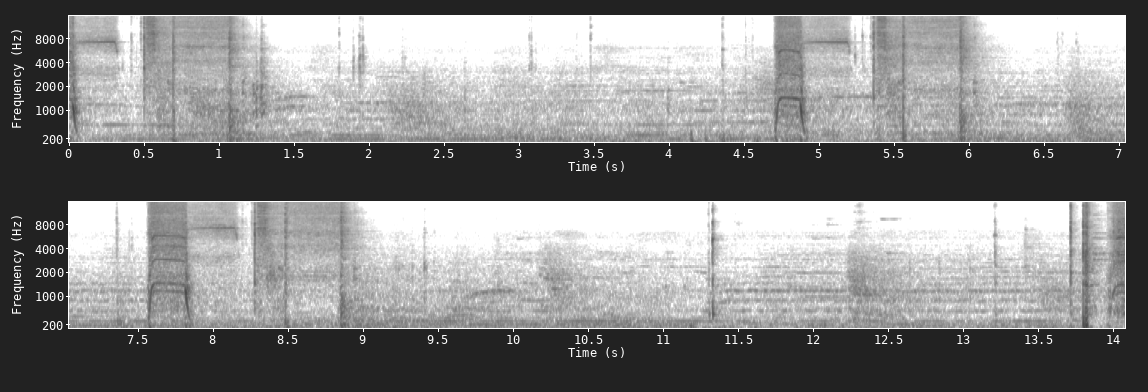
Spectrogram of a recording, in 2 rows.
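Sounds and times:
hiss: 4.9 - 6.2, 7.6 - 9.1.

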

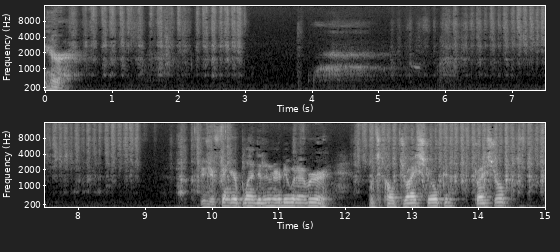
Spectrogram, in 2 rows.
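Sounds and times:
paintbrush scratching on wood: 0.1 - 3.0, 5.2 - 10.5, 12.1 - 15.0.

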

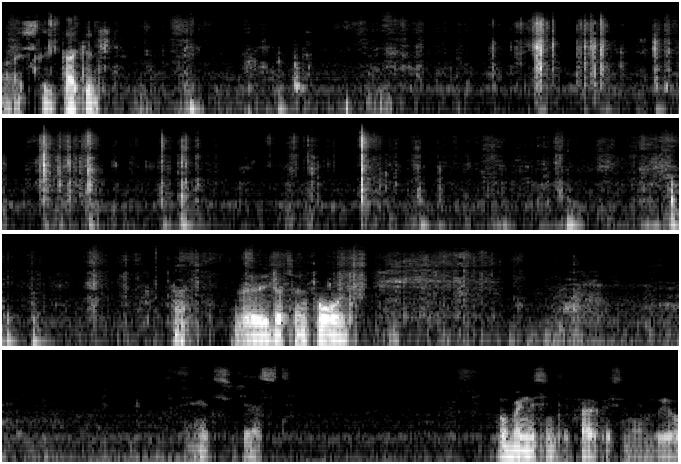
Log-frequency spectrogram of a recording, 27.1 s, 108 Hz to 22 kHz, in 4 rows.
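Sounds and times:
plastic wrap crinkling: 0.0 - 19.1
plastic tearing: 3.8 - 18.8.

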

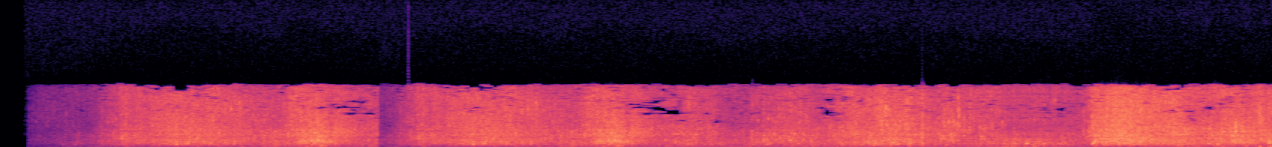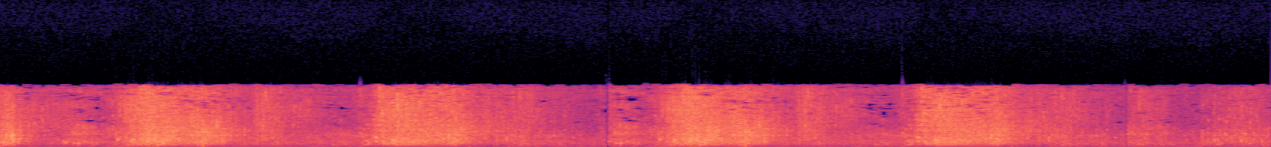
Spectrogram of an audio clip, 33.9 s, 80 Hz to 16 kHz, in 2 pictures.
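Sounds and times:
ocean surf washing onto beach: 1.4 - 33.9.

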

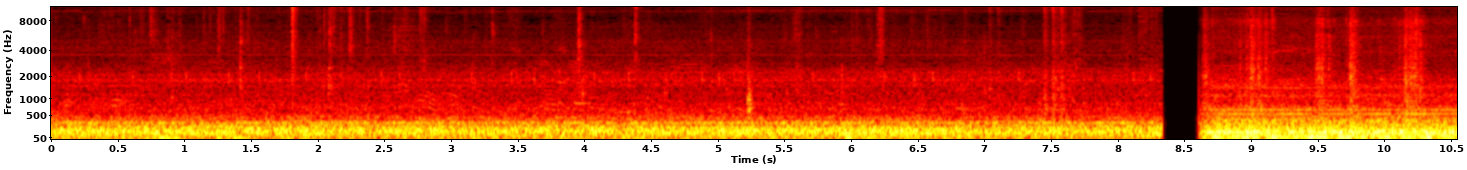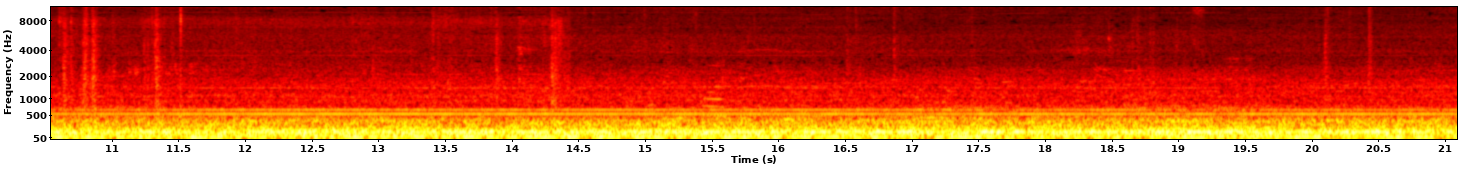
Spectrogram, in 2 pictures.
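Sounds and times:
aircraft cabin rumble: 0.0 - 21.0
jet engines whining: 0.0 - 21.0.

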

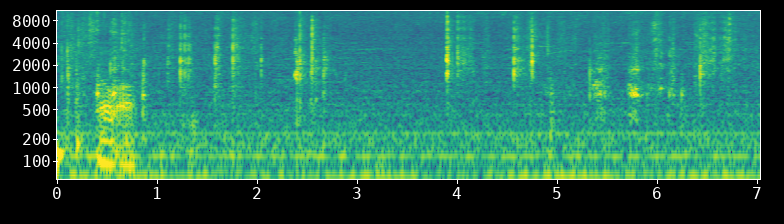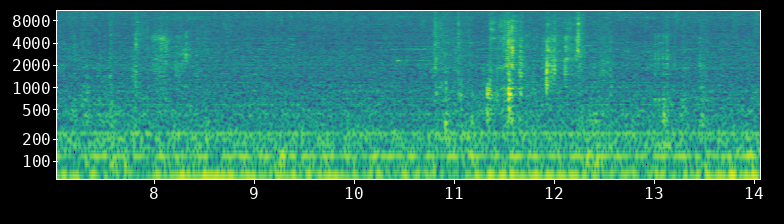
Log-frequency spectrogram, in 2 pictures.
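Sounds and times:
page turning: 3.9 - 6.9, 10.8 - 13.2
paper rustling: 3.9 - 7.0, 10.8 - 13.3.

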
